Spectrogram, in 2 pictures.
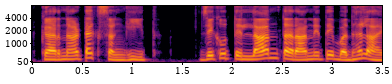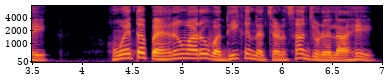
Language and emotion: Sindhi, neutral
